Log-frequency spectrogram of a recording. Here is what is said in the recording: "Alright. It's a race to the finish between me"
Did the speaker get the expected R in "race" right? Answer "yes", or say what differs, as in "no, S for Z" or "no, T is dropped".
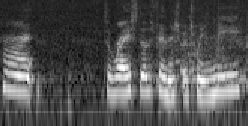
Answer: yes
